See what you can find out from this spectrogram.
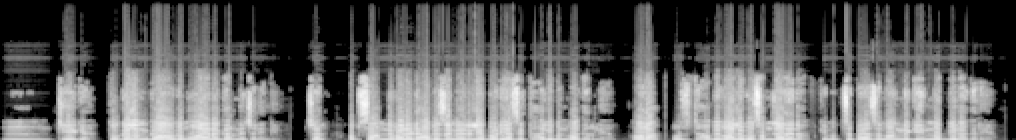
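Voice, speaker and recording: A man acts out a corrupt police inspector from a cartoon tale. He is boastful and threatening, with a fairly low voice in a close, dry sound. He orders people around greedily. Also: expressive, a little fast, hardly any pauses, darkish tone, dry recording. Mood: bossy. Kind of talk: Hindi cartoon story character voice.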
